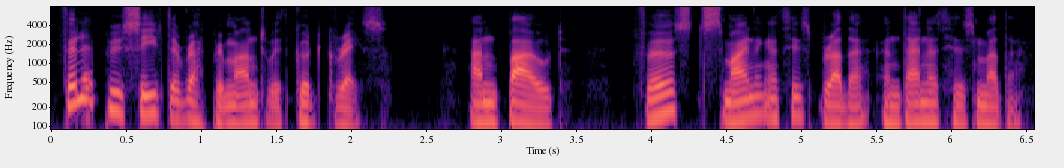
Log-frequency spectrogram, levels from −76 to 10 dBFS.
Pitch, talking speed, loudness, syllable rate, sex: 120 Hz, 175 wpm, -22 LUFS, 5.2 syllables/s, male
